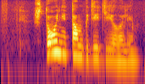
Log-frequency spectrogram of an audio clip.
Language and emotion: Russian, neutral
